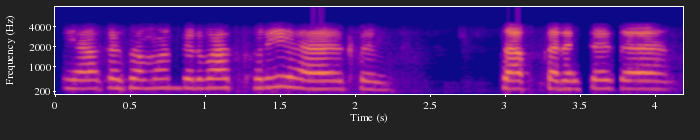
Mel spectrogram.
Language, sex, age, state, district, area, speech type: Maithili, female, 18-30, Bihar, Araria, urban, conversation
